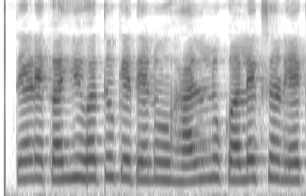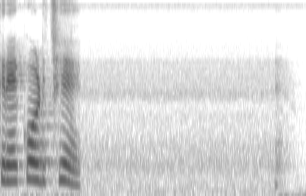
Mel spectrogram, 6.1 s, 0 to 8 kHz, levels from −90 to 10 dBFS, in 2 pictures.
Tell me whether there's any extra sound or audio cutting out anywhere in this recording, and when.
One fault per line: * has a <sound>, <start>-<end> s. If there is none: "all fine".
all fine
